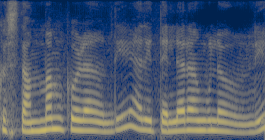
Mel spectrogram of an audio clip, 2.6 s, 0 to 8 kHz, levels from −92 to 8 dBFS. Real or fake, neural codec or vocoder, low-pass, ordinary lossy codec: fake; codec, 16 kHz, 1 kbps, X-Codec, HuBERT features, trained on LibriSpeech; none; none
